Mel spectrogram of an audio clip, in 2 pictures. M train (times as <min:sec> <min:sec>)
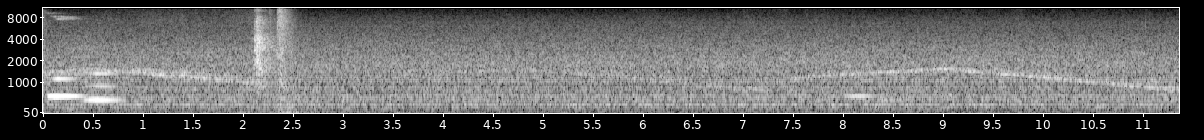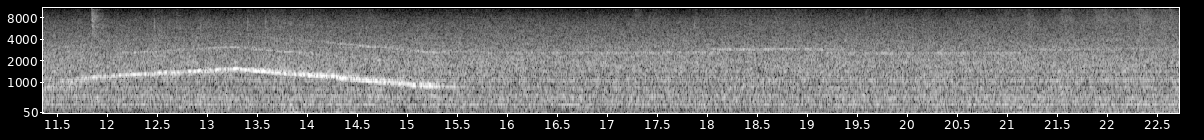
0:00.0 0:06.1, 0:06.7 0:10.0, 0:15.7 0:22.7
